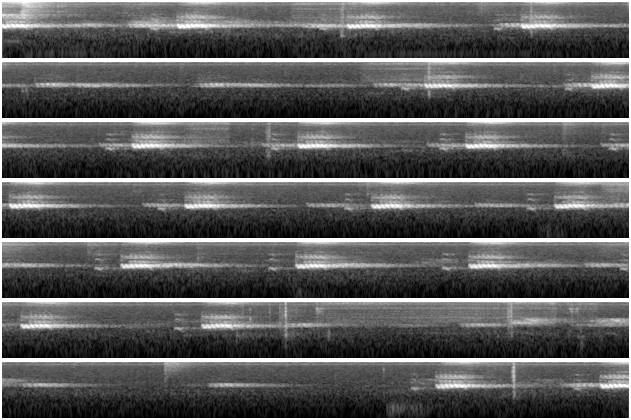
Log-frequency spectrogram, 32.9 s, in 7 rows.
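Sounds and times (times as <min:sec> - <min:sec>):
high-pitched insect drone: 0:00.0 - 0:04.2.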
